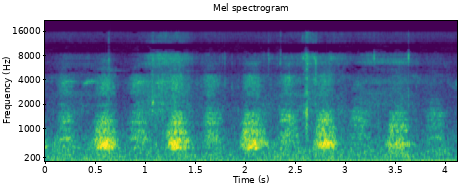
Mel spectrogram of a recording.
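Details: Jack Russell Terrier breathing in steady soft pants, about six breathy puffs spaced roughly three quarters of a second apart, over a low steady hum.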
